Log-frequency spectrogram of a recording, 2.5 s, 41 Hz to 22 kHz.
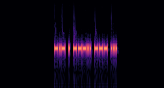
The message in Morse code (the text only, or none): KE8OS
